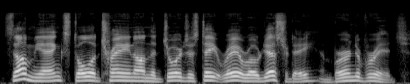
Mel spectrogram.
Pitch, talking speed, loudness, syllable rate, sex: 160 Hz, 220 wpm, -16 LUFS, 5.8 syllables/s, male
